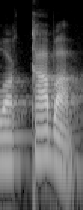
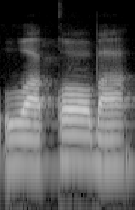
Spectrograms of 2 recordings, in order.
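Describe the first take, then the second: First: The k sound is light and thin. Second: The k sound is heavy and thick. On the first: The speaker calls it wrong. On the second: The speaker calls it right.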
